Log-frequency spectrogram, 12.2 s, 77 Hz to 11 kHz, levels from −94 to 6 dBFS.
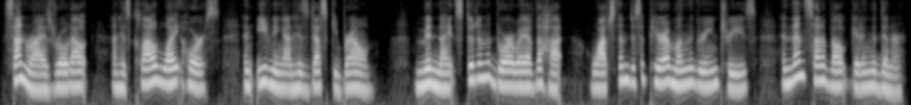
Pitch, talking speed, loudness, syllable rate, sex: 200 Hz, 180 wpm, -18 LUFS, 5.1 syllables/s, female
